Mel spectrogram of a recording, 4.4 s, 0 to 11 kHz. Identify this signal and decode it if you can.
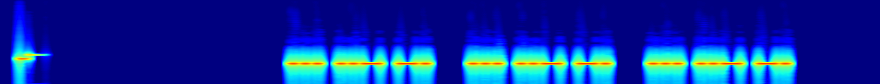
Morse code, heard as a keyed tone, about 40 wpm, 700 Hz. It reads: SUN SUN SUN
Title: Top 300 Words Repeated 40wpm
